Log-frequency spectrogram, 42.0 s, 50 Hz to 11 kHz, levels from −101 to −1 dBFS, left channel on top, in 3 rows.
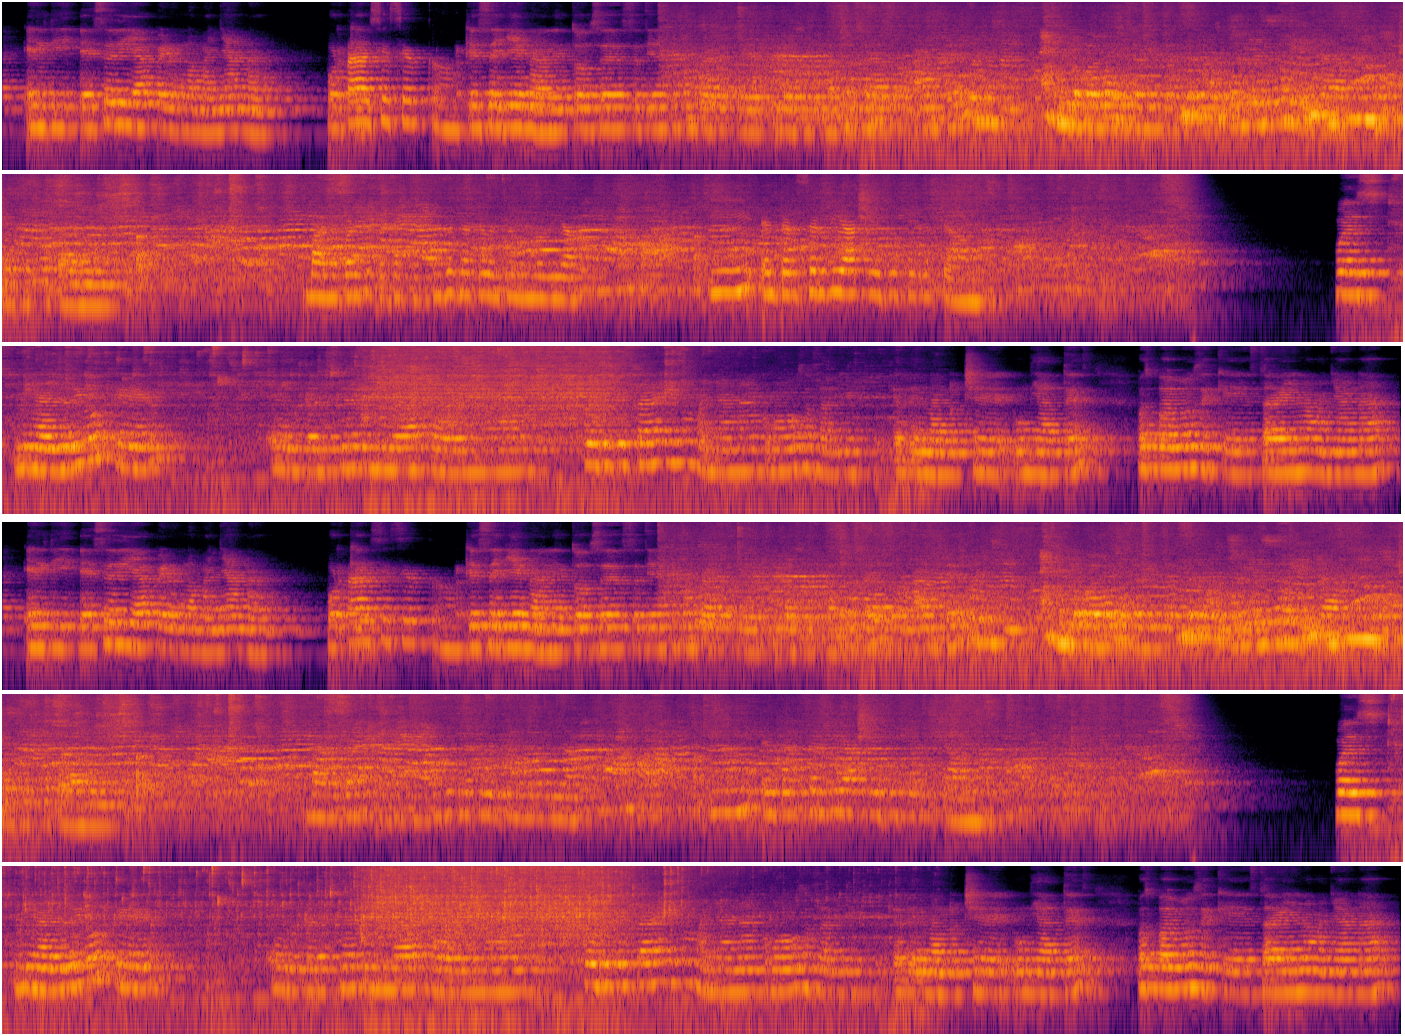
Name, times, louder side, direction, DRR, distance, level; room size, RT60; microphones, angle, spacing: voice 1, 0.2-2.7 3.3-3.6 4.6-9.7 10.6-15.3 27.3-27.8 28.1-29.6 30.7-33.3 33.8-38.9 39.4-41.8, equal, 5° right, -5 dB, 0.8 m, -27 dB
voice 2, 3.5-4.6 17.0-19.9 21.1-23.9, left 4 dB, 40° left, 7 dB, 0.3 m, -29 dB
sound 1, 6.5-25.9, equal, 25° right, 1.0 m, -31 dB
sound 2, 8.3-14.3, equal, 75° right, 0.9 m, -28 dB
Water tap faucet / Sink (filling or washing) / Trickle dribble, 27.4-37.3, right 5 dB, 55° right, 0.4 m, -31 dB
3.7 x 3.1 x 2.8 m, 1.4 s
head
